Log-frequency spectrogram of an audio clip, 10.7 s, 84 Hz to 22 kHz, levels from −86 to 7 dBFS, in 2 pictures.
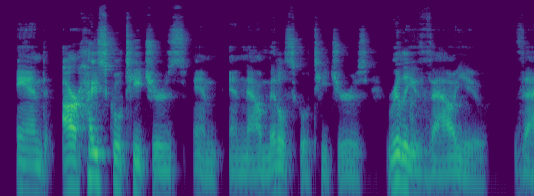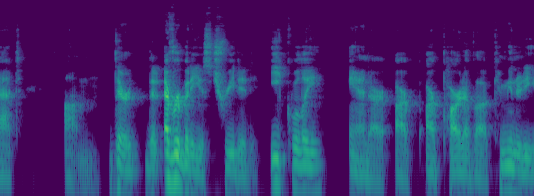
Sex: male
